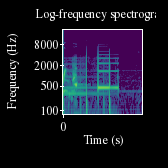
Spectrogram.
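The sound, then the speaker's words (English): Incoming phone call alert tone: a few soft clicks and pops, then a short, steady mid-pitched electronic beep, heard alone without talk. “Oh, hold on here. We got a call coming through.”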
